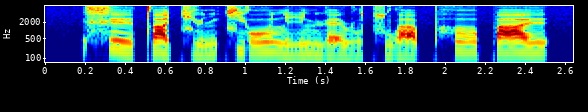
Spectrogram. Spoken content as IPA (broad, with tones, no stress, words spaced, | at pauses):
xe˥˧ɪ̯ t̪ä˥˩t͡ɕy˧˥nt͡ɕjo˥ʊ̯li˧˥ lɥɛ̰˨˩ɻu˦t͡swä̰˨˩ pʰɤ˥pa˥ɪ̯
